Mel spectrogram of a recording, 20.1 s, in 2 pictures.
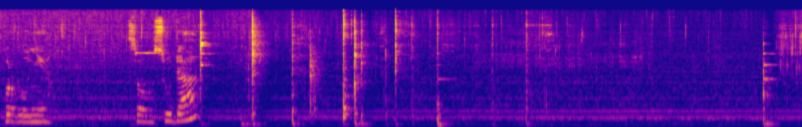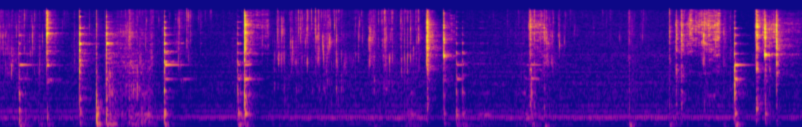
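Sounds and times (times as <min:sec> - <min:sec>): metal spoon scraping saucepan: 0:18.4 - 0:20.0.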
